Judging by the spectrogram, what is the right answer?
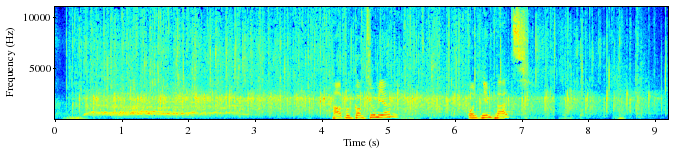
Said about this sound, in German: Dein Applaus war lauter und zwar verdientermaßen.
